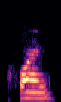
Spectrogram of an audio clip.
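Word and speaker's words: Whanganui: And it's pronounced Wanganui, also spelled Wanganui.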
